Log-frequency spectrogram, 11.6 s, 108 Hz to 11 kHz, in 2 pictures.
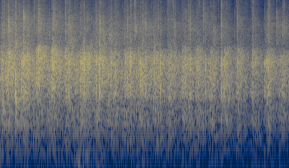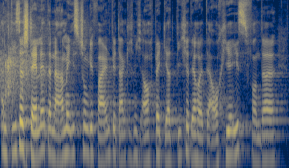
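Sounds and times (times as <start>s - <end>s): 
audience applause thanking a speaker: 0.0s - 6.8s
speech: 5.8s - 11.5s.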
